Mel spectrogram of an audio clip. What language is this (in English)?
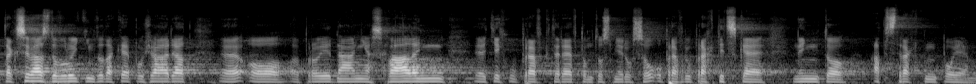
Czech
